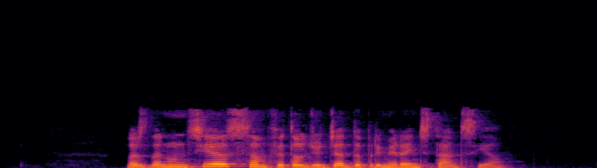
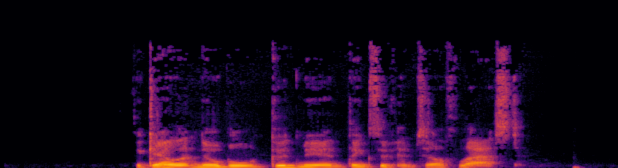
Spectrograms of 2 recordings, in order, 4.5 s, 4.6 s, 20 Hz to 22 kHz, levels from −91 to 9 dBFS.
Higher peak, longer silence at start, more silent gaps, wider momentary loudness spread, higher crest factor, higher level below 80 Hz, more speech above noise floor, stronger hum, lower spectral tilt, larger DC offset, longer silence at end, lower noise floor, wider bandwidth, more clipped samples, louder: second, -8 dBFS vs -2 dBFS; about the same, 0.95 s vs 1 s; neither; first, 14 LU vs 11 LU; about the same, 18 dB vs 16 dB; about the same, -66 dBFS vs -62 dBFS; second, 58 dB vs 66 dB; neither; about the same, -6 dB/octave vs -6.5 dB/octave; neither; first, 0.7 s vs 0.3 s; about the same, -81 dBFS vs -83 dBFS; second, 8.2 kHz vs 16.5 kHz; neither; second, -24 LUFS vs -18 LUFS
